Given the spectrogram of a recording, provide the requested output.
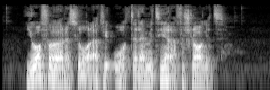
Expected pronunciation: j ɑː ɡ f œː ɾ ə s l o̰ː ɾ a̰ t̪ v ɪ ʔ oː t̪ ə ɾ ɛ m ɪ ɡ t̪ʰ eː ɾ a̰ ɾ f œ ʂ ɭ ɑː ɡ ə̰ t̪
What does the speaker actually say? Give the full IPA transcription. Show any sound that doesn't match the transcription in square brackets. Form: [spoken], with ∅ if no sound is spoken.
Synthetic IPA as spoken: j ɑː ɡ f œː ɾ ə s l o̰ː ɾ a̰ t̪ v ɪ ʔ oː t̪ ə ɾ ɛ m ɪ [∅] t̪ʰ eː ɾ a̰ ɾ f œ ʂ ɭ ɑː ɡ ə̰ t̪

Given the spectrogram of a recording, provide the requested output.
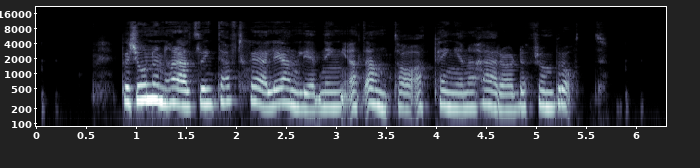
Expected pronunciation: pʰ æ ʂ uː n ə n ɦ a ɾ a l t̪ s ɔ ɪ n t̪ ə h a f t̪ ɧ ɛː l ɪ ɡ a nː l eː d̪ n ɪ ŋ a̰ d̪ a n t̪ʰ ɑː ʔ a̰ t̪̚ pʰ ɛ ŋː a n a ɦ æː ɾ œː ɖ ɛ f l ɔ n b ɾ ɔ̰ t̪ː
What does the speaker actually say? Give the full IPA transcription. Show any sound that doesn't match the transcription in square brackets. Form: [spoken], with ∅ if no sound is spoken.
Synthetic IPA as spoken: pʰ æ ʂ uː n ə n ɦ a ɾ a l t̪ s ɔ ɪ n t̪ ə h a f t̪ ɧ ɛː l ɪ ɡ a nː l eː d̪ n ɪ ŋ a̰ [t̪] a n t̪ʰ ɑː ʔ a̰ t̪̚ pʰ ɛ ŋː a [ɳ] a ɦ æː ɾ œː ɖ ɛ f [ɾ] ɔ n b ɾ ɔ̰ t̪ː

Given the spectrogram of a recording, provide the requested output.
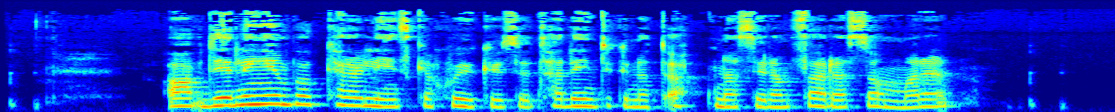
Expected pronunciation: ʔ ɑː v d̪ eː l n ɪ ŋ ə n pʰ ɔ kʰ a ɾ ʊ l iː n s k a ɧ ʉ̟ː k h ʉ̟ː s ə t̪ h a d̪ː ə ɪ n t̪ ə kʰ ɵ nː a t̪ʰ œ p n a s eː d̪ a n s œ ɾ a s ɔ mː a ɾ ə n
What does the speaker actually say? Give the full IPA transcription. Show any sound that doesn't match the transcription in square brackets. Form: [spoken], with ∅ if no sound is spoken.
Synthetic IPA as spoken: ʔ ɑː v d̪ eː l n ɪ ŋ ə n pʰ ɔ kʰ a ɾ ʊ l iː n s k a ɧ ʉ̟ː k h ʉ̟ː s ə t̪ h a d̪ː ə ɪ n t̪ ə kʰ ɵ nː a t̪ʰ œ p n a s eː d̪ a n [f] œ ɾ a s ɔ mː a ɾ ə n

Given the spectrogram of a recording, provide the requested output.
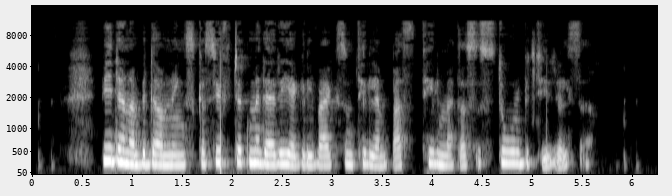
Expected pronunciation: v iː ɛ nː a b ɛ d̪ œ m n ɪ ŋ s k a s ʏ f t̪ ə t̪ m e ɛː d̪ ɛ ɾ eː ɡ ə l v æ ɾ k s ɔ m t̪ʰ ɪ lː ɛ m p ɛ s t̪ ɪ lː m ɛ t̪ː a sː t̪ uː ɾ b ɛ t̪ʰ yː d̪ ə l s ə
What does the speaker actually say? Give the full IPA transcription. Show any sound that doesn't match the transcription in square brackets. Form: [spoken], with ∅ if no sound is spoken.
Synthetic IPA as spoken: v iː ɛ nː a b ɛ d̪ œ m n ɪ ŋ s k a s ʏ f t̪ ə t̪ m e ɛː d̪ ɛ ɾ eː ɡ ə l v æ ɾ k s ɔ m t̪ʰ ɪ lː ɛ m p [a] s [t̪ʰ] ɪ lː m ɛ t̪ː a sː t̪ uː ɾ b ɛ t̪ʰ yː d̪ ə l s ə

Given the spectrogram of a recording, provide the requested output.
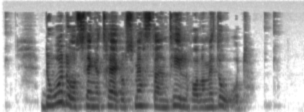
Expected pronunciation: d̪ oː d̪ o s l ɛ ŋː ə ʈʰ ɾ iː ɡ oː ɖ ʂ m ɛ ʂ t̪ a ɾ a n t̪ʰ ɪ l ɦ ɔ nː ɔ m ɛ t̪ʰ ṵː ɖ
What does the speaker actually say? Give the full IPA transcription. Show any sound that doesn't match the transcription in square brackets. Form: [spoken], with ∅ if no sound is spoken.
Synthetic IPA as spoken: d̪ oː d̪ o s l ɛ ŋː ə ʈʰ ɾ [ɛː] ɡ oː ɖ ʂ m ɛ [s] t̪ a ɾ [ə] n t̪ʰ ɪ l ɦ ɔ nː ɔ m ɛ [t̪] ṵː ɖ

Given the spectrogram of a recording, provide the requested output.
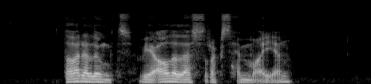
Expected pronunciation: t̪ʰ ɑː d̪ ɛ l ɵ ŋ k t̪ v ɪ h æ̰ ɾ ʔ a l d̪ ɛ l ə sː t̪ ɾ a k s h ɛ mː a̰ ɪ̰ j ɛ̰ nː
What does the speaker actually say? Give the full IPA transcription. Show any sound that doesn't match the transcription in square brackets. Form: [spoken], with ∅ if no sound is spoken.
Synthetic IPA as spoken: t̪ʰ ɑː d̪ ɛ l ɵ ŋ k t̪ v ɪ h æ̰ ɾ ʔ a l d̪ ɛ l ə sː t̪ ɾ a k s h ɛ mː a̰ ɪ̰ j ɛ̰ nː

